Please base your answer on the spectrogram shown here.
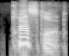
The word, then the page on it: casket: American English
